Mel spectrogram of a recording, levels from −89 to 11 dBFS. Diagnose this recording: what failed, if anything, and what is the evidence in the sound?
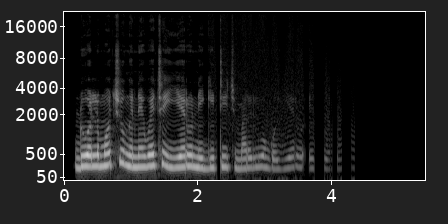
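A sample-format conversion or gain stage requantized the fade-out without dither, causing truncation distortion on the fade. From 2.17 s the decaying speech turns gritty, and from 2.69 s to the end at 5.43 s the grit is at its worst. That coarse stepping fits roughly 9-bit resolution.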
